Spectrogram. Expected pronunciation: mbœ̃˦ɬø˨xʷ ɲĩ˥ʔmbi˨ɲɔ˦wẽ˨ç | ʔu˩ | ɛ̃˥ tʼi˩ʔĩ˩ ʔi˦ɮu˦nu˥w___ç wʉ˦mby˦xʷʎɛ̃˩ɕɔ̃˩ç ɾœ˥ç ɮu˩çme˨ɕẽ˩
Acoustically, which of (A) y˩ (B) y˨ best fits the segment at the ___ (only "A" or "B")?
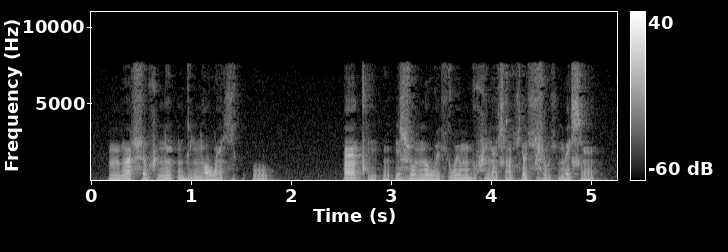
A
